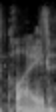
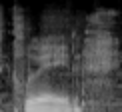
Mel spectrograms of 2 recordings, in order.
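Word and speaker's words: Chluaid: you say the name it's spelled c-h-l-u-a-i-d but it's clyde clyde you always read it it's cleared i mean that's how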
